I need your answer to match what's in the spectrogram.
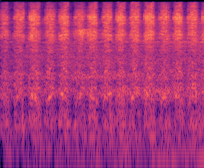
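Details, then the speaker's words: Chainsaw chain being hand-filed: steady rasping file strokes about four per second, cutting properly. "you can hear it just kind of slides, and I don't feel any vibration or friction when I'm running that through there."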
